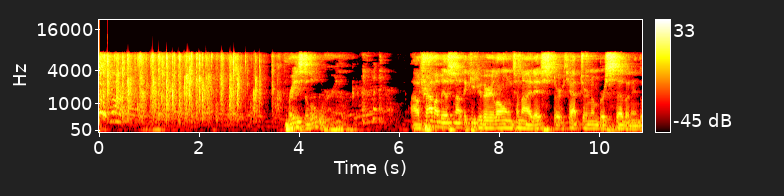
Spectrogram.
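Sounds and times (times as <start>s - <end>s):
audience clapping: 0.0s - 4.0s
speech: 3.8s - 4.7s, 6.3s - 10.8s
laughter: 4.2s - 6.1s.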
